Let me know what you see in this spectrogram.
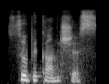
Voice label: "Superconscious", Indian

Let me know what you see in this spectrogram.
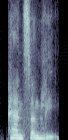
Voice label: "handsomely", Indian

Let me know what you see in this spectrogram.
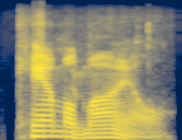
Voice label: "chamomile", American

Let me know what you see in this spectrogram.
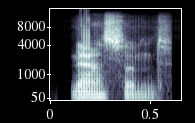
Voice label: "nascent", American

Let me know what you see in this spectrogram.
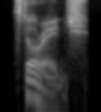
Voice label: "storage", British

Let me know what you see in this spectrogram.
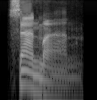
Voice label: "sandman", British

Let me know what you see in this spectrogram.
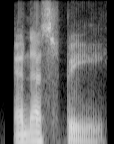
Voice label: "NSB", American

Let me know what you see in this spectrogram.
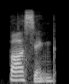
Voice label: "passing", Indian; Dictionary

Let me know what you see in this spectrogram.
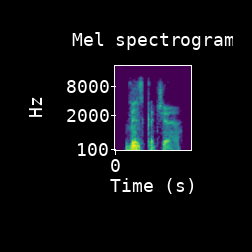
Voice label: "vizcacha", British

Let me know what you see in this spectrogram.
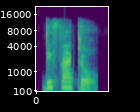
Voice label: "de facto", Indian

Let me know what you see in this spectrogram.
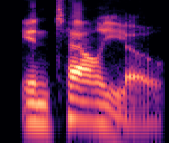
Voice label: "intaglio", American

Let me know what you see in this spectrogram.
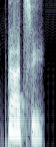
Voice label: "patsy", Indian; Dictionary

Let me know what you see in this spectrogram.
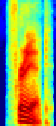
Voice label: "frit", American

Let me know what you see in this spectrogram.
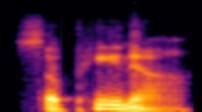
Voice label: "subpoena", American

